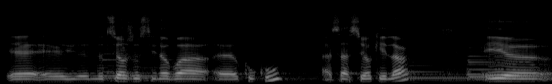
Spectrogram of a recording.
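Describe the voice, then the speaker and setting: A man from Guadeloupe with a Guadeloupean accent, whose first language is Creole, greeting a congregation as guest preacher in a halting way with many fillers. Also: mid-range voice, steady tone, soft background music. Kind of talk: informal welcome before a sermon. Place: church service.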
